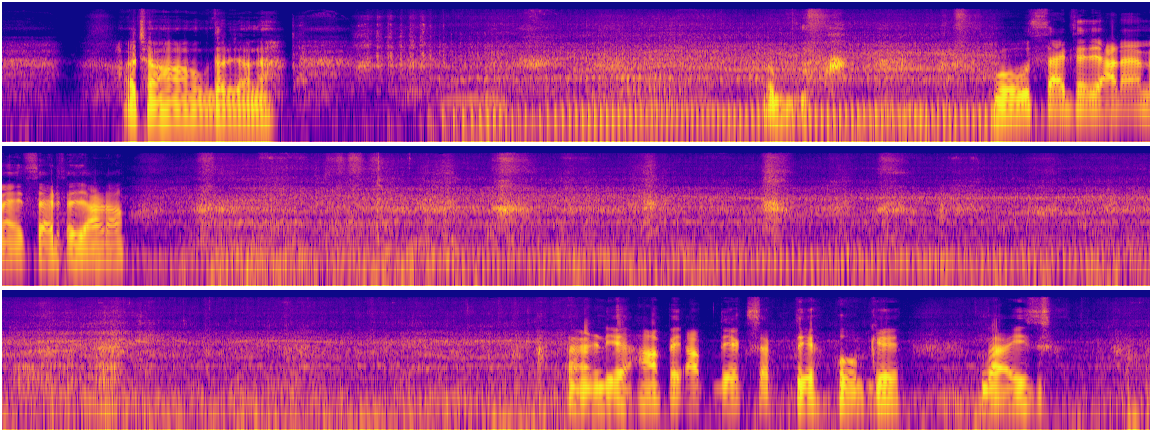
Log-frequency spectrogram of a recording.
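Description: A motorcycle engine revs up and down in short bursts.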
